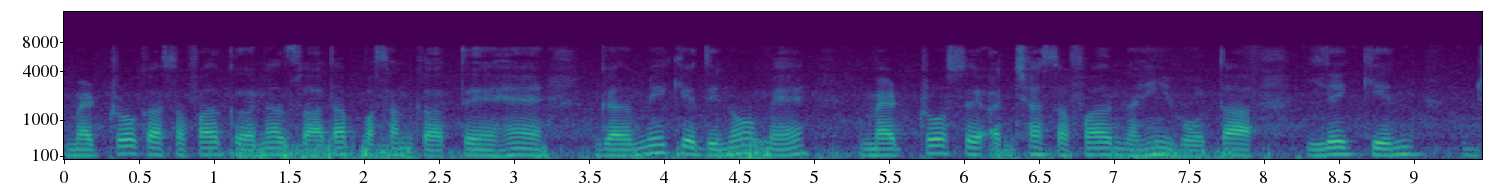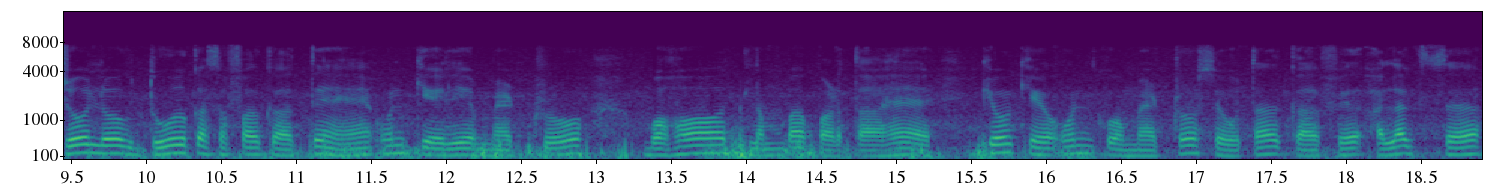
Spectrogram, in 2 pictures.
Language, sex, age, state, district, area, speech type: Urdu, male, 30-45, Delhi, Central Delhi, urban, spontaneous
